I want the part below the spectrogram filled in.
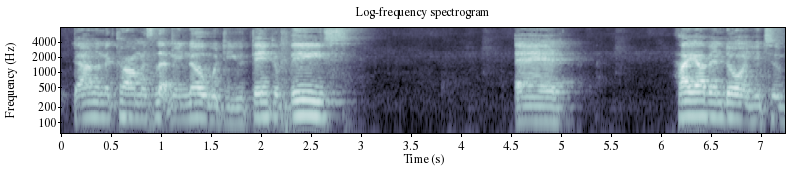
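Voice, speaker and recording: A man's voice: mid-range voice, darkish tone. An American man in his thirties chatting casually through an unboxing vlog, laid-back and slangy, repeating his phrases. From Maryland, United States. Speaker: YouTube sneaker unboxer. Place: small indoor room with plain wall. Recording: roomy, echoing indoor sound.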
